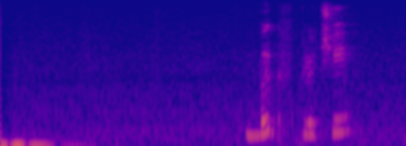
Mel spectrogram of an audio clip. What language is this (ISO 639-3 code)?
rus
